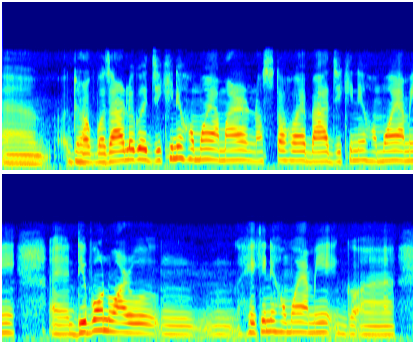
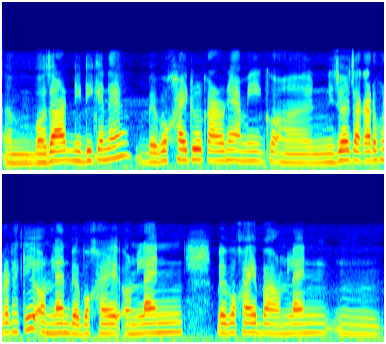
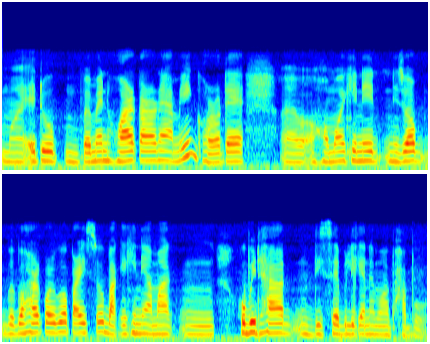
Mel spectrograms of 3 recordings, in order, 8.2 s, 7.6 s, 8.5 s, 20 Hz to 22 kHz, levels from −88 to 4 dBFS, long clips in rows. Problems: constant background noise, background conversations at intervals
